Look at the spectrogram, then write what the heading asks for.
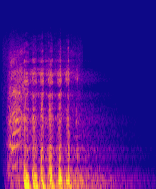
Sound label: laugh; slender; meph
